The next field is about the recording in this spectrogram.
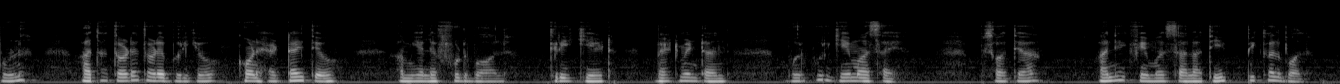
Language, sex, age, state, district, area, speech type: Goan Konkani, male, 18-30, Goa, Salcete, rural, spontaneous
